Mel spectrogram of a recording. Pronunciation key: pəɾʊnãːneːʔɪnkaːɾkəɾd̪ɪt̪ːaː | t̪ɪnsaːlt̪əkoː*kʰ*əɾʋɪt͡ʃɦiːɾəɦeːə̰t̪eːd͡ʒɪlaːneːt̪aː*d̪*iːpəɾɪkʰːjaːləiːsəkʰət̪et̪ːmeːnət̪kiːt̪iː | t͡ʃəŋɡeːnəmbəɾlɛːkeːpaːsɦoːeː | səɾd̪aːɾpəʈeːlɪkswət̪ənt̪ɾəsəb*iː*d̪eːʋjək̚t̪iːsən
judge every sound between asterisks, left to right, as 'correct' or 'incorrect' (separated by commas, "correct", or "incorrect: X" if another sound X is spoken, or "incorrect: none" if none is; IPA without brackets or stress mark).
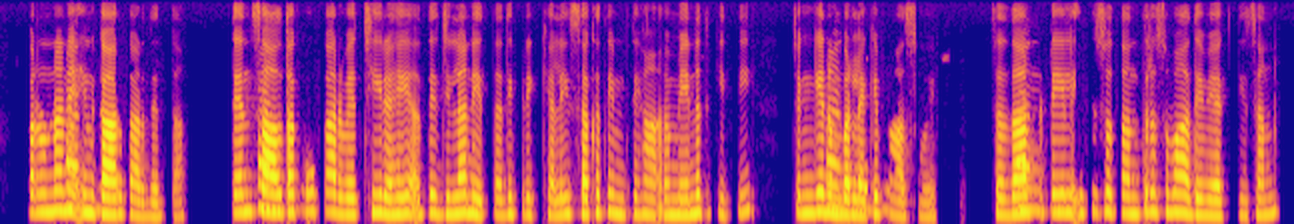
incorrect: k, correct, incorrect: aː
